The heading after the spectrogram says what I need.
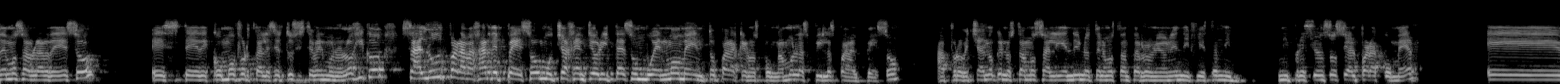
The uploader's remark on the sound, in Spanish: platicamos con los que entraron al zoom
